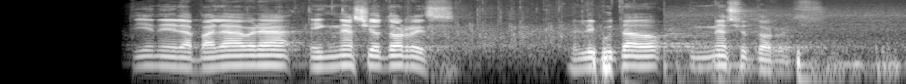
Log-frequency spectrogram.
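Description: An older man speaks calmly into a microphone in a large echoing hall.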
